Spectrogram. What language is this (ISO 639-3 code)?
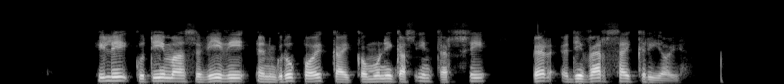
epo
